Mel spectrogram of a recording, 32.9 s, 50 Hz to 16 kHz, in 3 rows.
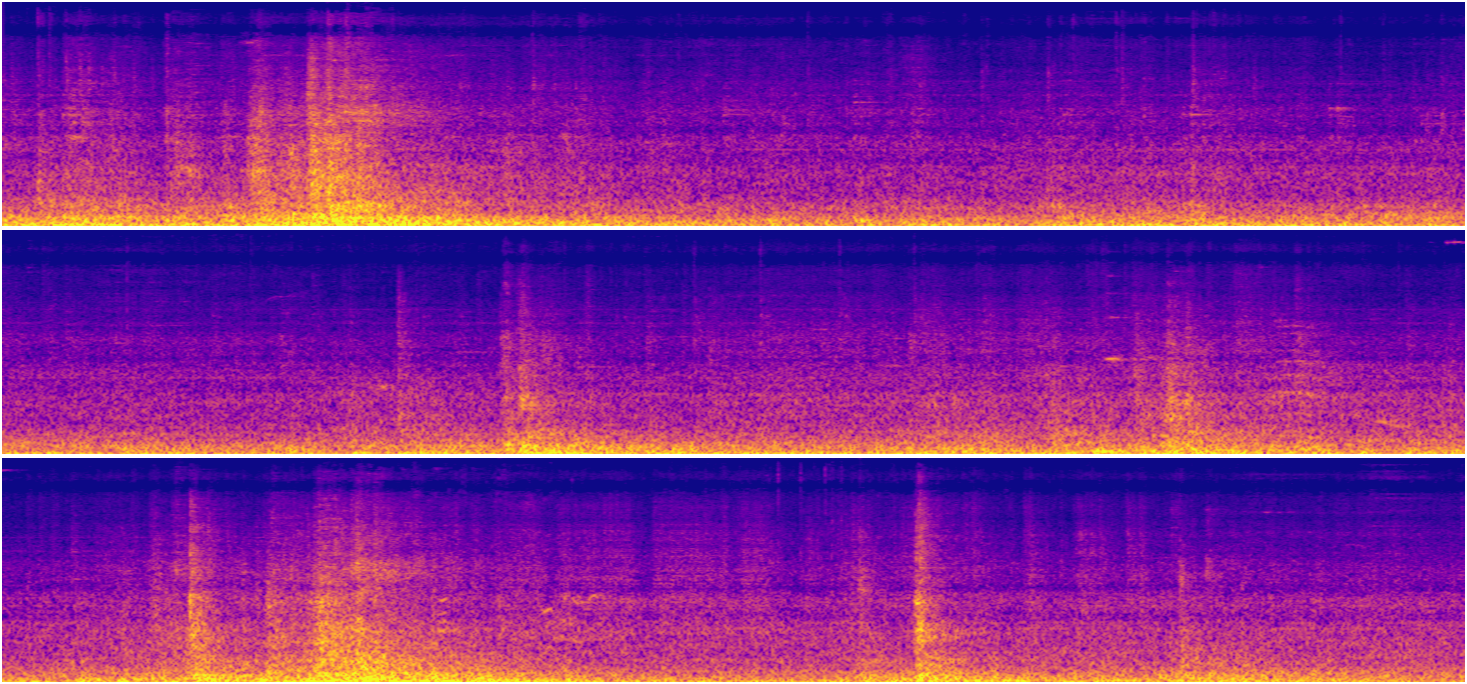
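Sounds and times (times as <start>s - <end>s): diesel locomotive engine rumble: 0.0s - 32.9s.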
